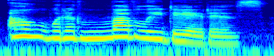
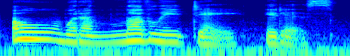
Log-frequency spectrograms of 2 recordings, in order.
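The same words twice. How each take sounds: First: Chickadee voice. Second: A hint of a little bird; lightly voiced songbird; chickadee, lightly voiced. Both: A narrator's reading. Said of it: "when the chickadees sang".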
